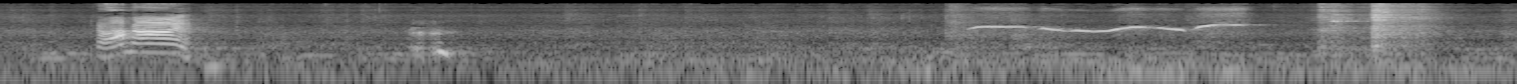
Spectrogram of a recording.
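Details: Common hill myna talking, said to call a baby's name: a short harmonic, voice-like burst, a brief second note, then a long wavering whistle rising and falling, with background music.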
